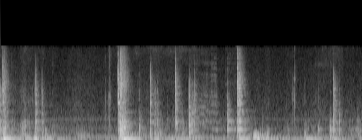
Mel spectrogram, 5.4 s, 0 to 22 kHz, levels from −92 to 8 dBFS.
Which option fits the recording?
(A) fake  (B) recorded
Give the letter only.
B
